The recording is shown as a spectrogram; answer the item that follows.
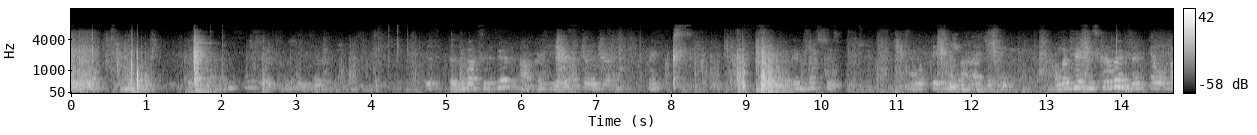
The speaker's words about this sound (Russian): Ну, а то, что она хлопает дверь.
